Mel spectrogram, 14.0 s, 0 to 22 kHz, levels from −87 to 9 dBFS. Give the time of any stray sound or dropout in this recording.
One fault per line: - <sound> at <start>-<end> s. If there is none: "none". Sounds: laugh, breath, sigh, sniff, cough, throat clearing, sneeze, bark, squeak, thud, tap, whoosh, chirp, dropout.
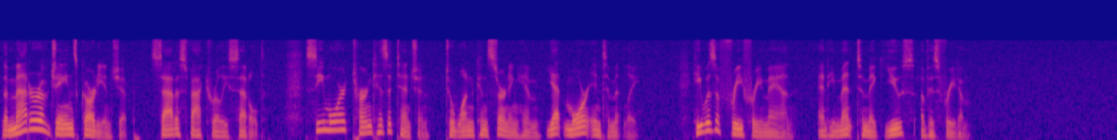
none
